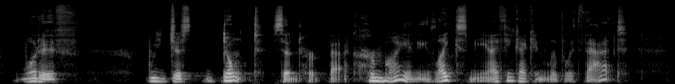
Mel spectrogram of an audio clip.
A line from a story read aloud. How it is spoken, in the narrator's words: Sirius muttered, anxiously, his heart racing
